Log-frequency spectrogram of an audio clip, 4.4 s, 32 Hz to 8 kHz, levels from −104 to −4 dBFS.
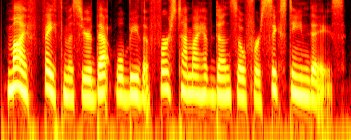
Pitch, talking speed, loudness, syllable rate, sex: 195 Hz, 220 wpm, -19 LUFS, 4.3 syllables/s, female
